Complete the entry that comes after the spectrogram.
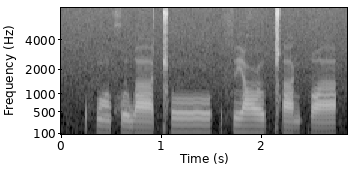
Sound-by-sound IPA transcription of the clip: f ɔ̃˨ χʷ ɪ˨ w aː˨ ǁ oː˧ | f e˧ ʕ ʊ˧ ǁ a˧ ŋ qʷ a˧

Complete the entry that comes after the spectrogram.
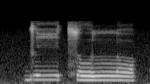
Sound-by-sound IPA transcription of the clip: ɡ l iː t͡s o lː ɔ

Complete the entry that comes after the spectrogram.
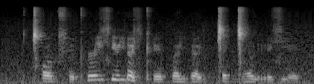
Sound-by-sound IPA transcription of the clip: ǀʰ ɔ˧ l t͡sʰ ɪ˨ pʰ ɹ i˦ sʲ ɾ o˦ j ɾ ɜ˨ sʲ pʼ e˧ p ɜ˧ j ɗ ɜ˨ j ǀ ɪ˦˨ ɡ͡ǀ ɜ˦˨ l rʲ ɔ˧ sʲ j ɪ˨

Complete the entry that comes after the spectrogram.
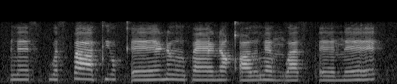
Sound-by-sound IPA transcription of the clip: l ɛː s xʷ a s p aː tʲ ɔ kʼ ɛː ɳ əː p æː ɳ æ qʼ əː l æ ŋʷ aː s pʼ ɛː n̪ ɛː

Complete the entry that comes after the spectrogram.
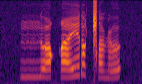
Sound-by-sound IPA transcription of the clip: nː oː q eː ɾ ɔ ǁ a ɳ ʊ

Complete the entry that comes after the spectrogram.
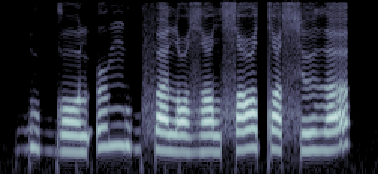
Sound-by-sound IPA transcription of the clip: ɠ u ɡ ɔ l ʔ ə˞ ŋ u ɡ f a l ɔ zˤ i l sˤ a tˤ i s ø ð a

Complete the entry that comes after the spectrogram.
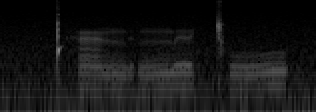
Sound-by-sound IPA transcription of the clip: ǃʰ ɛ̃ ŋ ɪ ŋ͡m ɪ ǀ u

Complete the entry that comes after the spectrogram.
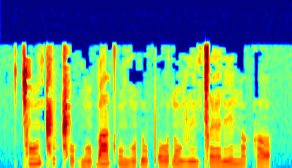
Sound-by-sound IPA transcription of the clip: ǀ õ ǁ u ǁ o ɡ͡b õ ɓ a tʼ ũ ɡ õ ɗ o pʼ o ɗ õ v ẽ ǀ ɛ ɾ ẽ n ʌ k ʌ

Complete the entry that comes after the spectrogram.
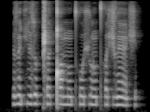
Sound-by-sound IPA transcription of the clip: z ə̃ ç ɨ z o ǁ ə ǃ ɒ n̪ õ t̪ʰ o ʃ l õ t̪ʰ ʌ ʃ z ɛ̃ ʃ

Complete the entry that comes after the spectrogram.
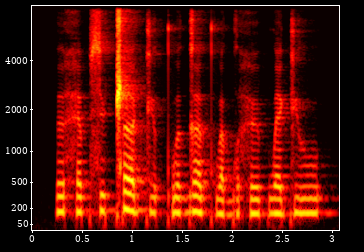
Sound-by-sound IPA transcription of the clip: ɘ h ɛ p s y ǁ ɜ kʲ o ʔ kʷʼ ɜ ɡ ɜ kʷʰ a ɡʷ ɘ h ø p w ɛ kʲ u

